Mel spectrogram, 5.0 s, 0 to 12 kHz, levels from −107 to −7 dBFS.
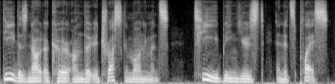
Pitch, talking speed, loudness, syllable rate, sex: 120 Hz, 165 wpm, -20 LUFS, 4.6 syllables/s, male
